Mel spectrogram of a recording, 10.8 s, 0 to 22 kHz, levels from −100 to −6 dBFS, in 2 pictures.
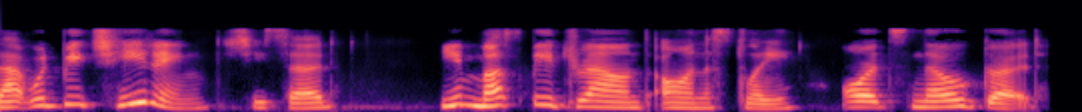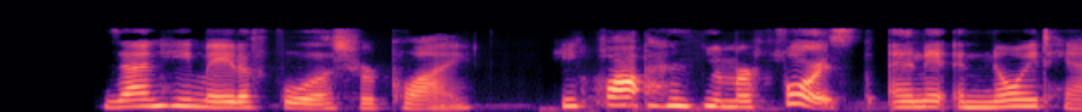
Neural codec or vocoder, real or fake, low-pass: codec, 16 kHz, 2 kbps, X-Codec, HuBERT features, trained on balanced general audio; fake; 7.2 kHz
